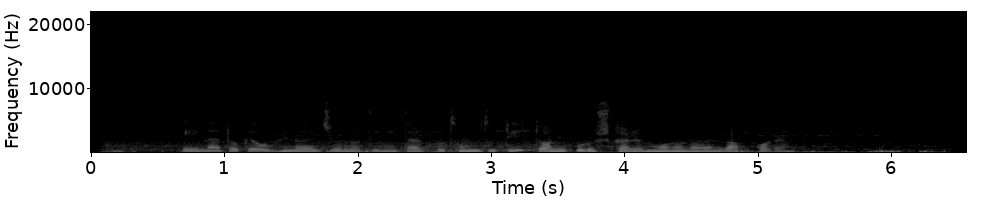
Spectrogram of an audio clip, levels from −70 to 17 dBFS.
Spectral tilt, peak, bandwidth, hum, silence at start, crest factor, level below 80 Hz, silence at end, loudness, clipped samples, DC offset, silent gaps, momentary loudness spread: -7 dB/octave; -22 dBFS; 8.2 kHz; none; 0.1 s; 18 dB; -58 dBFS; 0.15 s; -39 LUFS; under 0.1%; under 0.1%; none; 16 LU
